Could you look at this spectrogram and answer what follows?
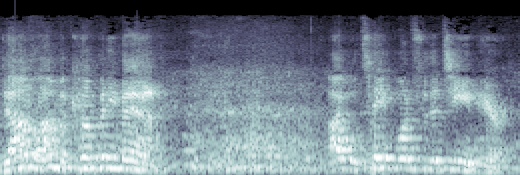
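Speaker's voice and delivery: loud laughing reply; laughing loudly. Retold or imitated. Retelling his reply to Donald.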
